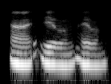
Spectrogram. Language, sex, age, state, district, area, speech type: Sanskrit, male, 18-30, West Bengal, North 24 Parganas, rural, conversation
